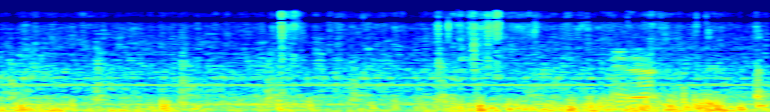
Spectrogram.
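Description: A small pump bails water out of a flooded sailboat dinghy, giving a steady rough whooshing and splashing flow close by, with wind buffeting throughout.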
